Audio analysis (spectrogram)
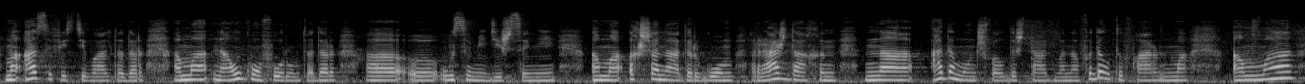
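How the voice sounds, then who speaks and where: A woman's voice: mid-range voice, a little slow. A woman with an Ossetian accent speaking unscripted as an interviewed guest about her work. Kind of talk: unscripted studio interview talk. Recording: echoey room, noisy background.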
